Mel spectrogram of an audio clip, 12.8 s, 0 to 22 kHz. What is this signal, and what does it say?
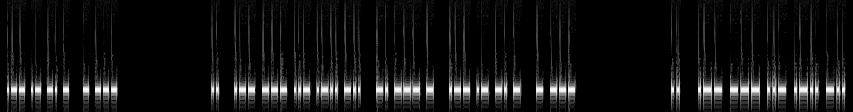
Morse code, heard as a keyed tone, about 35 wpm, 700 Hz. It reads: WANT TO I WOULD NOT WANT TO I WOULD
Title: Speed-Racing - Sets of 5 Words 30wpm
